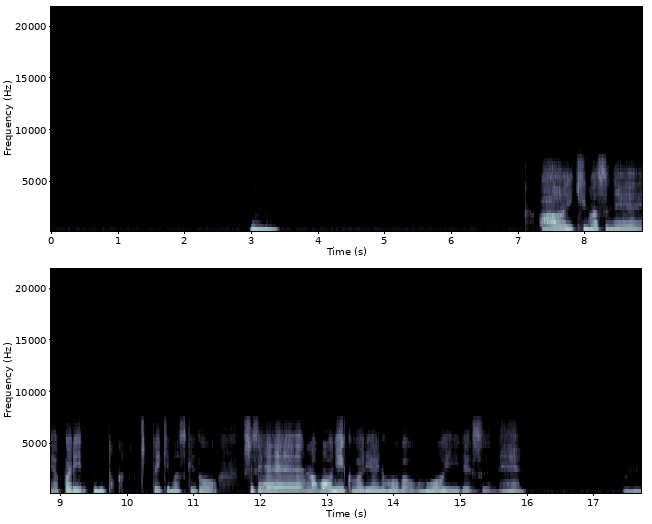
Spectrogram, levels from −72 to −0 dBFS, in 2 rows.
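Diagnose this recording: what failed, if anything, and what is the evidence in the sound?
The fault is in the codec stage. The AMR wideband (HD Voice) codec runs for the whole clip. Its damage is plainly audible. The speech sounds rough and raspy throughout. Nothing is present above 7.6 kHz. The codec models the vocal tract and drives it with sparse pulses up to 6.4 kHz, then fills the band above with shaped noise. That raspiness points to one of its lowest modes, which fits a rate near 8.85 kbit/s.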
